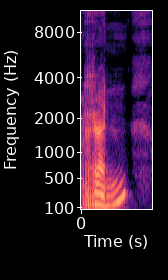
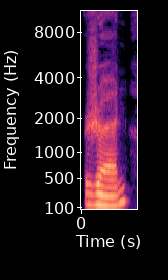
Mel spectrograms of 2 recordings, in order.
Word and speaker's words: 人: Ini ren, jangan bilang ren, tapi ren. 我是印尼人, aku orang Indonesia. Ren, saya, teman-teman kalau sudah belajar bahasa Mandarin dengan saya tuntutannya agak tinggi, saya nggak mau dengar kata yang digetar.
